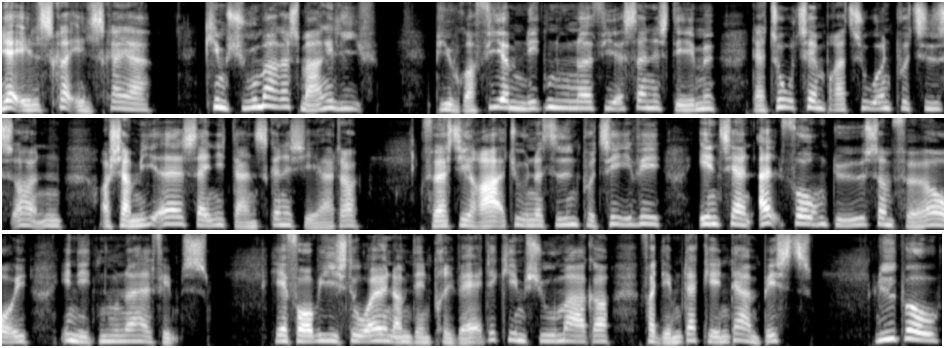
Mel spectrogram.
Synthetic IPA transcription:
jɑ̈ɪelsɡ̥ɐʔelsɡ̥ɐjɑ̈ɪ | kʰimɕumɑ̈ɡ̥ɐsmɑ̈ŋəlḭːʋ | b̥io̝ɡ̥ʁɑ̈fḭːɒ̽mne̝d̥n̩hunɐðˠfiɐ̰sɐnəsd̥eməd̥ɑt͡sʰo̝̰ːt͡sʰempʰəʁɑ̈t͡sʰṵːɐnpʰɒ̽t͡sʰiðˠsɒ̽n̰n̩ʔɒ̽ɕɑ̈me̝̰ːɐðˠsɑe̝nid̥ænsɡ̥ɐnəsjæɐd̥ɐ | fɶɐsd̥iʁɑ̈ːd̥jonɐsiːð̞ˠən̩pʰɒ̽t͡sʰe̝̰ːʋe̝̰ːe̝nt͡sʰæɐnæl̰fɔːnd̥øːðˠəsɒ̽mfɶɐɒ̰ːiʔine̝d̥n̩hunɐðˠhælfem̰s | he̝ɐ̰fɒ̰ːʋihisd̥o̝ɐ̰jənɒ̽md̥enpʰʁiʋɛ̰ːd̥əkʰimɕumɑ̈ɡ̥ɐfʁɑ̈d̥emd̥ɑ̈kʰend̥əɑmb̥esd̥ | lyðˠb̥ɔʊ̰

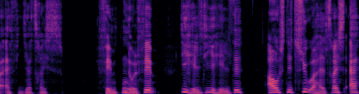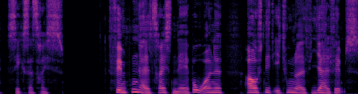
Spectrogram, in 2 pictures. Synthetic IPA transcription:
ʔæfiːɐɒt͡sʰʁas | femd̥n̩ːɔ̽lfem̰ | d̥iɦeld̥iəɦeld̥ə | ʔɑ̈ʊsnid̥syʊ̰ɒ̽ɦælt͡sʰʁasæseɡ̥sɒt͡sʰʁas | femd̥n̩hælt͡sʰʁasnɛːb̥o̝ːɐnə | ʔɑ̈ʊsnid̥e̝d̥hunʁɐðˠɒfiːɐɒ̽hælfem̰s

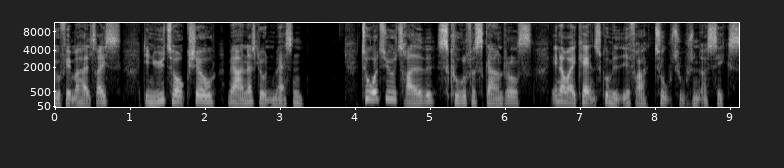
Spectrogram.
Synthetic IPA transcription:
femɒ̽ɦælt͡sʰʁæs | d̥enyːt͡sʰɒ̰ːɡ̥ɕɔʊmeɑ̈næslɔnmæsn̩ | t͡sʰo̝̰ːɒt͡sʰyːʊət͡sʰʁað̞ˠʋəsɡ̥uːlfɒsɡ̥äʊnd̥əls | ʔe̝nɑ̈məʁikʰɛ̰ːnsɡ̥kʰo̝mḭð̞̰ˠjəfʁɑ̈t͡sʰo̝̰ːt͡sʰṵːsn̩ɒ̽seɡ̥s

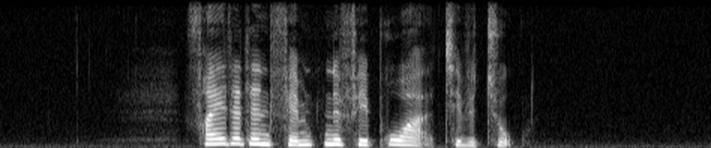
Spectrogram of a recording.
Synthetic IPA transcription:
fʁɛ̰ːd̥æd̥enfemd̥ənəfe̝b̥ʁuɑ̰̈ːt͡sʰe̝ːʋe̝t͡sʰo̝̰ː

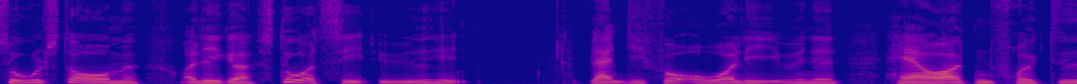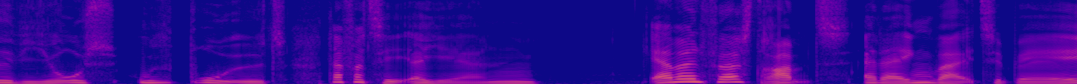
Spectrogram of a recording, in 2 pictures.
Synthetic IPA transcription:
so̝ːlsd̥ɒːməʔɒ̽le̝ɡ̥ɐsd̥o̝ɐ̰d̥se̝̰ːd̥øːðˠəɦen̰ | b̥læn̰d̥̚ifɔ̰ːʔɒʊɐle̝̰ːʋənə | hæʊɐd̥enfʁœɡ̥̚d̥əð̞̩ˠəʋiːʁusuðˠb̥ʁuð̰ˠð̩ˠd̥ɑ̈fɒt͡sʰḛːɐjæɐnn̩ | ʔæɐmænfɶɐsd̥ʁɑ̈m̰d̥æɐɾɑ̈e̝ŋn̩ʋɑ̈ɪ̰t͡sʰe̝b̥ɛːɪ

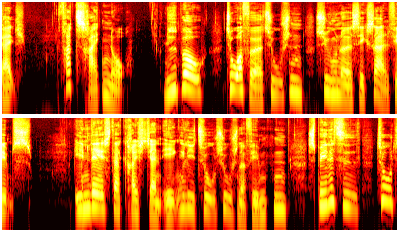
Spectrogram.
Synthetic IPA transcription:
æl̰ | fʁɑ̈t͡sʰʁad̥n̩ɒ̰ː | lyðˠb̥ɔʊ̰ | t͡sʰo̝̰ːɒfɶɐt͡sʰṵːsn̩syʊhunɐðˠɒseɡ̥sɒ̽hælfem̰s | e̝nlḛːsd̥ækʰʁɛsd̥jæneŋ̰əlit͡sʰo̝̰ːt͡sʰṵːsn̩ɒ̽femd̥n̩sb̥e̝lət͡sʰið̰ˠ | t͡sʰo̝̰ː

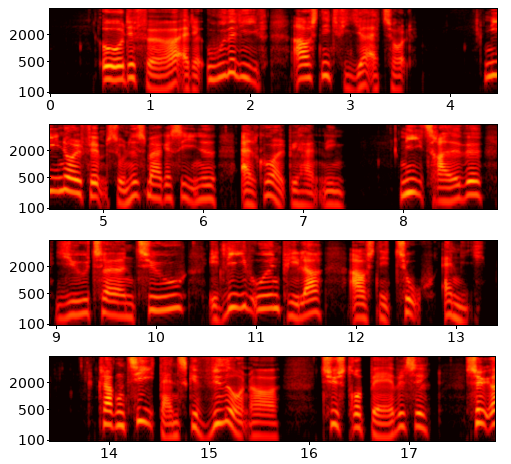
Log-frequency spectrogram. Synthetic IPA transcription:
ʔɔ̽ːd̥əfɶɐæɐɾ̥eʔuːðˠəlḭːʋ | ʔɑ̈ʊsnid̥fiːɐʔæt͡sʰɒ̽l̰ | nḭːnɔ̽lfem̰sɔ̽nhe̝ðˠsmɑɡ̥æsḭːnð̞̩ˠ | ʔælkʰo̝hɒ̽lb̥e̝ɦæn̰le̝ŋ | nḭːt͡sʰʁaðˠʋə | jut͡sʰønt͡sʰuː | ʔe̝d̥lḭːʋuːð̞ˠən̩pʰe̝lɐ | ʔɑ̈ʊsnid̥̚t͡sʰo̝̰ːʔænḭː | kʰlɒ̽ɡ̥n̩t͡sʰḭːd̥ænsɡ̥əʋiðˠɔ̽n̰ɐ | t͡sʰysd̥ʁob̥ɛːʋl̩sə | sø̰ːɐ

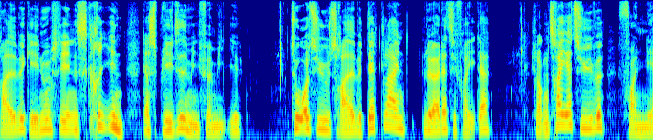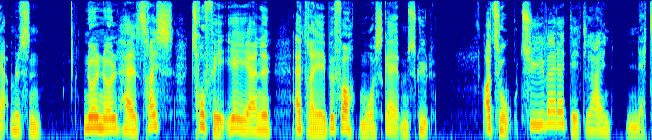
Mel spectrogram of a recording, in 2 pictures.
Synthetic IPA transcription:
ʁɑðˠʋəɡ̥enuslenskʰʁḭːnd̥ɑ̈sb̥le̝d̥əð̩ˠəminfæmil̰jə | t͡sʰo̝̰ːɒt͡sʰyːʊət͡sʰʁäð̞ˠʋəd̥ed̥lɑ̈ɪn | lɶɐɾæt͡sʰe̝lfʁɛ̰ːd̥æ | kʰlɒ̽ɡ̥n̩t͡sʰʁɛ̰ːɒ̽t͡sʰyːʋə | fɒ̽næɐ̰məl̩sn̩ | nɔ̽lnɔ̽lɦælt͡sʰʁas | t͡sʰʁo̝fḛeɐnə | ʔæɐd̥ʁɛːb̥əfɒ̽mo̝ɐsɡ̥ɛ̰ːb̥n̩sɡ̥yl̰ | ʔɒ̽t͡sʰo̝̰ːt͡sʰyːʋəæɐɾæd̥ed̥lɑ̈ɪnː | æd̥

